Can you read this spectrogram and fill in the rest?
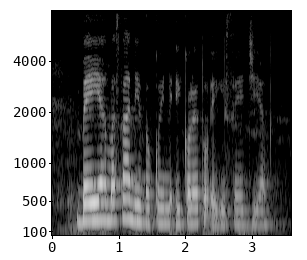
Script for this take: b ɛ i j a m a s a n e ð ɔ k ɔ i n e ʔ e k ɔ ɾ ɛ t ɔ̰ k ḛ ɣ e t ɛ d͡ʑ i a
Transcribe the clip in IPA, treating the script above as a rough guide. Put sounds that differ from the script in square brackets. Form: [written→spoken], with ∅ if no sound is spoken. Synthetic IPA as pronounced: b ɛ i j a m a s a n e ð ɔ k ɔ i n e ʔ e k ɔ ɾ ɛ t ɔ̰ [k→ʔ] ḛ ɣ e [t→s] ɛ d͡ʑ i a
